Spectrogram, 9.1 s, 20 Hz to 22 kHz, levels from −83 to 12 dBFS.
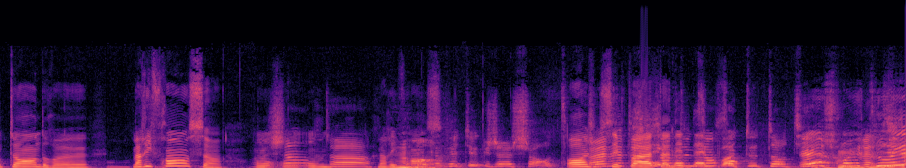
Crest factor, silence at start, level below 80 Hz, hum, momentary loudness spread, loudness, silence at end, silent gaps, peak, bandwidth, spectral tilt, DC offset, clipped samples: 18 dB; 0 s; -42 dBFS; none; 12 LU; -18 LUFS; 0 s; none; 0 dBFS; 16 kHz; -5 dB/octave; under 0.1%; under 0.1%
